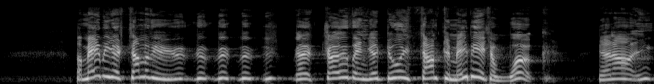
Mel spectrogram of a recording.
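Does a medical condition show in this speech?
Yes: deafness; deaf during school years.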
